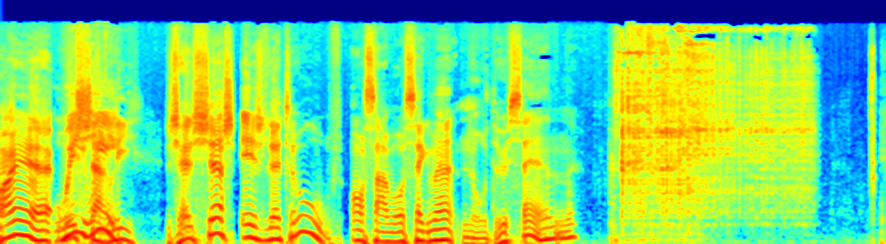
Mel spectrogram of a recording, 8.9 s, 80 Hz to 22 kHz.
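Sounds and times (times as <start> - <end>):
speech: 0.5 - 6.3
coins pouring and jingling: 6.1 - 8.2.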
